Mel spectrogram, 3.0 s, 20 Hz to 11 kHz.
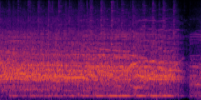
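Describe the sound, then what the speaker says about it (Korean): A dense crowd cheers and whoops loudly outdoors at the old South Jeolla provincial office in Gwangju, a sustained roar that drops off abruptly near the end. "45년 전 통곡 소리가 들렸던 옛 전남도청에는 환호가 터져 나왔습니다."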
